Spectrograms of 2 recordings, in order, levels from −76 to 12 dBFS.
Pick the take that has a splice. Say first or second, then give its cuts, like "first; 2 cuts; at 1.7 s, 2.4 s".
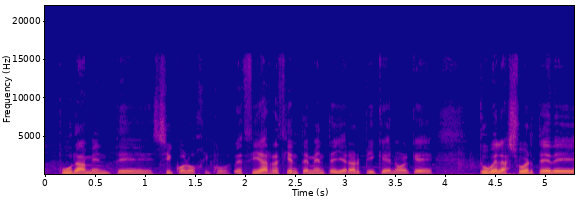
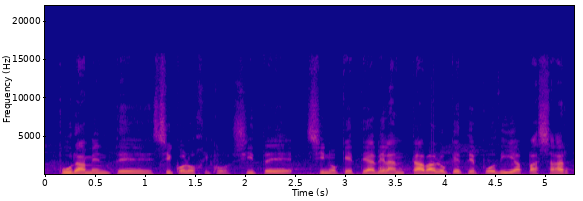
first; 1 cut; at 2.0 s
